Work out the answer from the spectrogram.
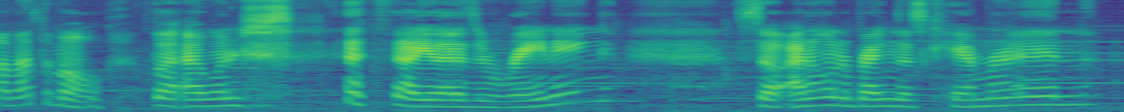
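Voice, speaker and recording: A woman's voice: mid-range voice, normal speed, sharp tone, soft background music. A young woman in her twenties chatting casually to her camera, recorded at home and then in a parked car, talking in a chatty, slightly self-conscious way with lots of fillers. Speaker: vlogger. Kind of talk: casual vlog chat. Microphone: camera on-board mic at arm's length.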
